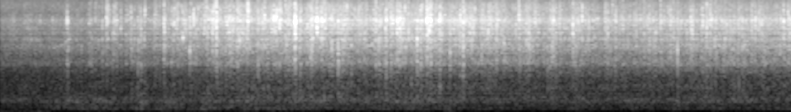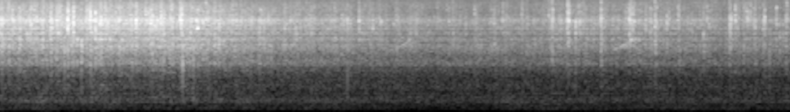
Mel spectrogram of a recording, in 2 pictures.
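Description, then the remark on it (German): Poplar leaves, rounded to heart-shaped, hairless and glossy on long, flattened stalks, rustle and tremble in a light wind, a dense, bright, fizzing patter that swells over the first seconds, holds steady, then eases slightly toward the end. No voices. “Dadurch wiegen sich die Blätter gut hörbar im leichtesten Wind und zittern wie Espenlaub.”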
